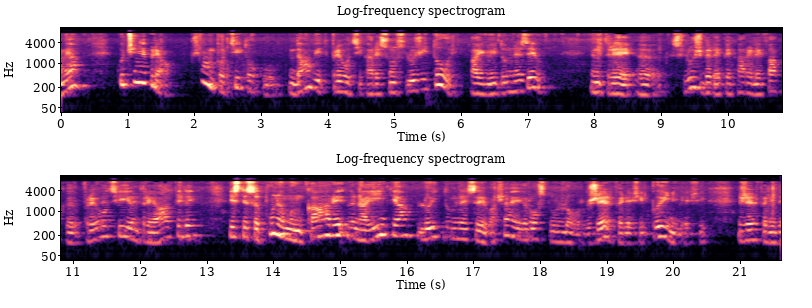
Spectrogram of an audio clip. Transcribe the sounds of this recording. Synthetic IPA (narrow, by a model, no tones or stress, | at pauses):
meakut͡ʃine̞vɾea̰w | ʃiamɨmpərt̪sit̪o̞kṵd̪avid̪pɾe̞o̞t̪sikaɾe̞sunt̪sluʒit̪o̞rʲajlujd̪umne̞ze̞w | ɨnt̪ɾe̞ | sluʒbe̞le̞pe̞kaɾe̞le̞fakpɾe̞o̞t̪siɨnt̪ɾe̞alt̪e̞le̞ | je̞st̪e̞səpunəmɨŋkaɾe̞ʔɨnaint̪ealujd̪umne̞ze̞waʃajero̞st̪ulːo̞rʒe̞lfe̞le̞ʃipɨjnile̞̰ʃi | ʒe̞lfe̞le̞d̪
